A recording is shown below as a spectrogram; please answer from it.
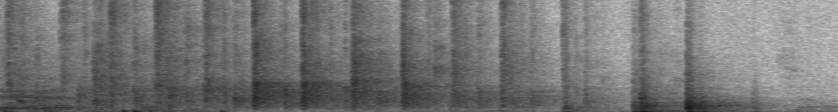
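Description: Scattered audience applause, thinning out toward the end, with two louder thumps a little after three seconds in.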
